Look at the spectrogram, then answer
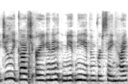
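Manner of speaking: ordinary talk, nothing marked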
